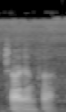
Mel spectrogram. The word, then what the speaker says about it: Chow Yun-Fat: Yes, Chow Yun-Fat.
